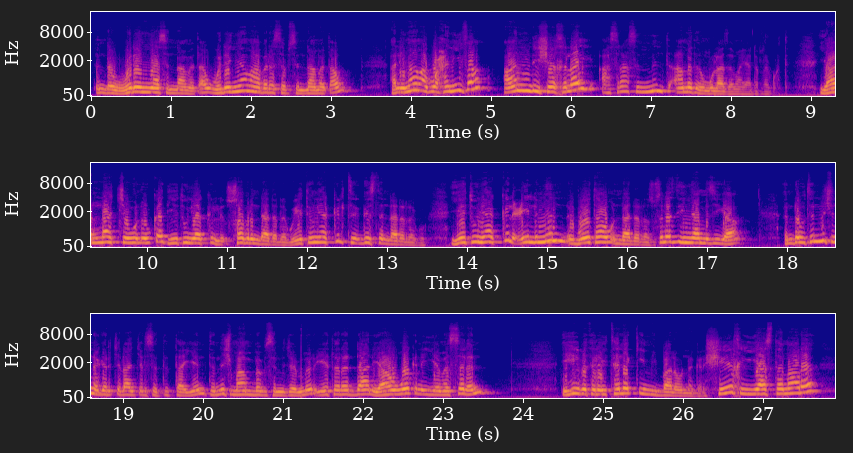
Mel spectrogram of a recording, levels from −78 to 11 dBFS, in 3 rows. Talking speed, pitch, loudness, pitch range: 115 wpm, 210 Hz, -16 LUFS, 170-240 Hz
